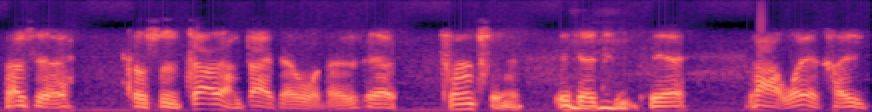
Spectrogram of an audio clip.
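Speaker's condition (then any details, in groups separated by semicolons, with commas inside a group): Congenital muscular dystrophy; present from birth; gradually losing strength, pen handwriting difficult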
